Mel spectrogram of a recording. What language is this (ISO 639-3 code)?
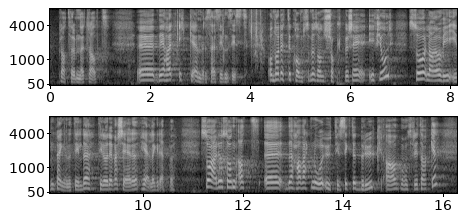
nor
